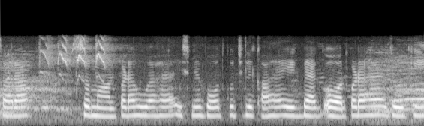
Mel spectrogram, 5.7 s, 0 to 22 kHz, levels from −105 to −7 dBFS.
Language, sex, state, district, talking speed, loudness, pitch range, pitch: Hindi, female, Punjab, Pathankot, 180 wpm, -15 LUFS, 240-255 Hz, 245 Hz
